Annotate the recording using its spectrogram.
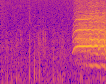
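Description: Faint horse hoofbeats, then a horse whinnying about one and a half seconds in: a high call that starts steady and then wavers.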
